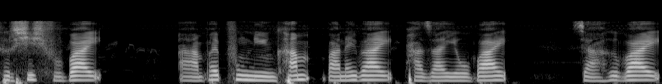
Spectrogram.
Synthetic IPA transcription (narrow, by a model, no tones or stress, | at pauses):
tʰɯɾsisubaj | bʰajpʰuŋniŋkʰambanajbajpʰazajɔwbaj | z̥aɦɯbaj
